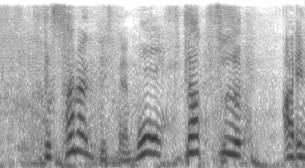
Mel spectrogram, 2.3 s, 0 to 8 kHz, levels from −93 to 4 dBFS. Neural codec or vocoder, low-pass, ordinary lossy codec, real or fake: codec, 24 kHz, 1.5 kbps, HILCodec; 7.2 kHz; Opus, 64 kbps; fake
